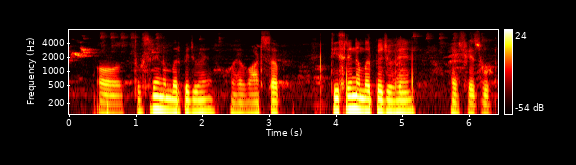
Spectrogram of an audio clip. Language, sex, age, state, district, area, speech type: Urdu, male, 18-30, Uttar Pradesh, Azamgarh, rural, spontaneous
